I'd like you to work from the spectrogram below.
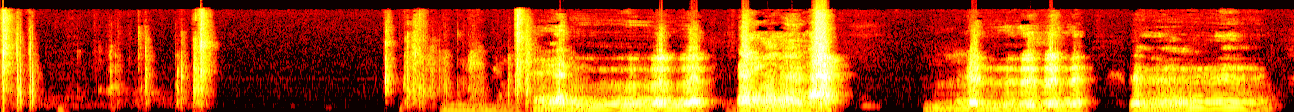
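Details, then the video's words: Male American Bulldog, scared of a border collie while trying to take back his bottle, making funny sounds and acting the fool: drawn-out, harmonic, groaning moans in several bursts of one to two seconds, after a few sharp clicks and taps. "AMERICAN BULLDOG SCARED OF BORDER COLLIE (MAKES FUNNY SOUNDS AND ACTS THE FOOL)"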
